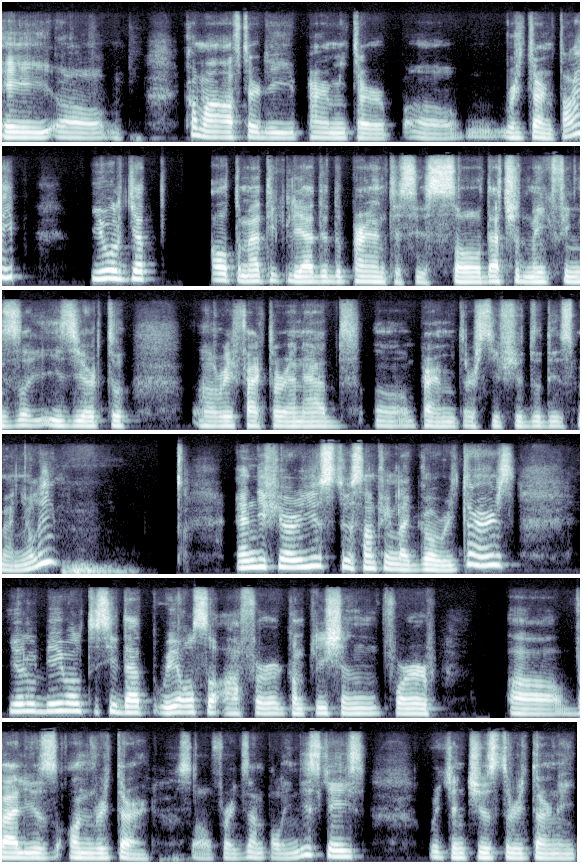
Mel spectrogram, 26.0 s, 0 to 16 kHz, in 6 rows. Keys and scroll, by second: 10.5 Return, 25.6 Return.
